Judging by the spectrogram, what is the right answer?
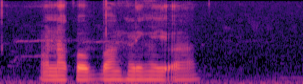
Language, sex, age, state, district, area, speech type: Santali, male, 18-30, West Bengal, Purulia, rural, spontaneous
